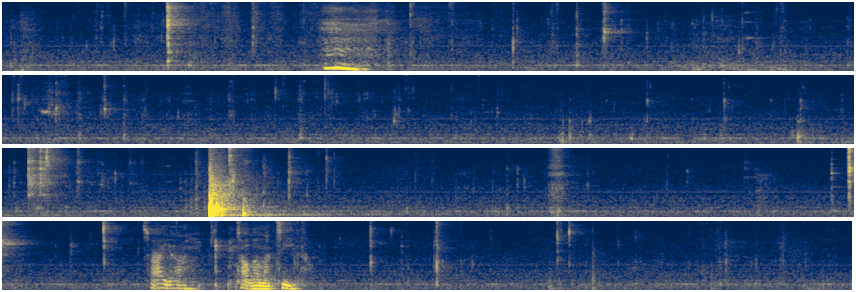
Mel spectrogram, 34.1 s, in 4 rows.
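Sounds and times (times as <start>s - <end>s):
person humming: 3.2s - 3.8s
wet chewing clicks: 8.4s - 16.7s, 28.9s - 30.4s, 31.0s - 32.0s.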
